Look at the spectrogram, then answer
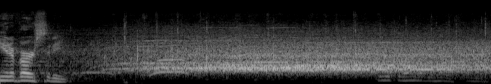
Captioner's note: cheering and applause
